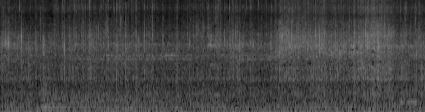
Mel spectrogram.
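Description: Sorghum paniyaram batter frying in oil in a cast-iron paniyaram pan: a steady sizzle that grows louder for about a second, near three seconds in, while the cakes are being turned over with a skewer.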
